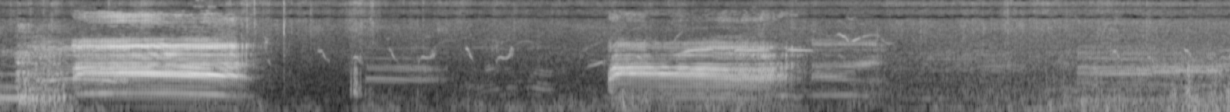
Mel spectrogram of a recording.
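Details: Tame female cows on the road calling the herd, three moos about a second long spaced roughly two seconds apart, over steady background noise and a faint high hum.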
